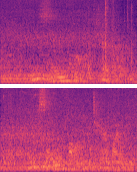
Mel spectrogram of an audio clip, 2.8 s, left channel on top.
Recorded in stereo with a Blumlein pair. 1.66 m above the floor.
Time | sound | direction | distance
0.5 | a man speaking | 35° right | 4 m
